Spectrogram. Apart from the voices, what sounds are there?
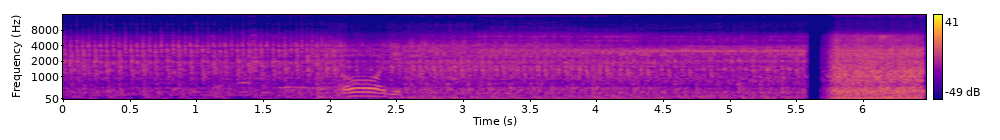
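tractor engine running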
